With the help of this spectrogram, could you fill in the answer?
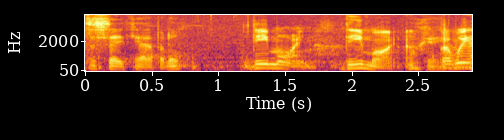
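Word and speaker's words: Des Moines: Storm Lake by the way how do you pronounce the state capital de Mo de Mo okay but we have a problem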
